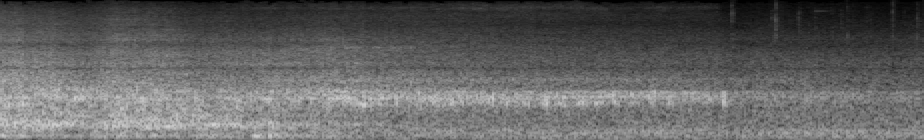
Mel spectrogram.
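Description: A level crossing bell rings steadily.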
